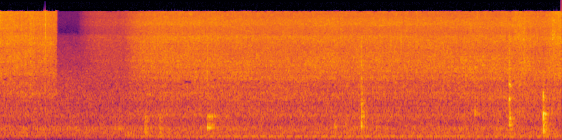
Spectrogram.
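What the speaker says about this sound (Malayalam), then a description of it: "നമുക്ക് അരിഞ്ഞു വെച്ചിട്ടുള്ള സവാള, വെളുത്തുള്ളി ഇവയെല്ലാം ഇട്ടൊന്ന് വഴറ്റിയെടുക്കണം" Chopped onion and garlic with salt sautéing in a pan, a steady soft sizzle and hiss with occasional faint stirring clicks and scrapes, fairly quiet and continuous with no talk.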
